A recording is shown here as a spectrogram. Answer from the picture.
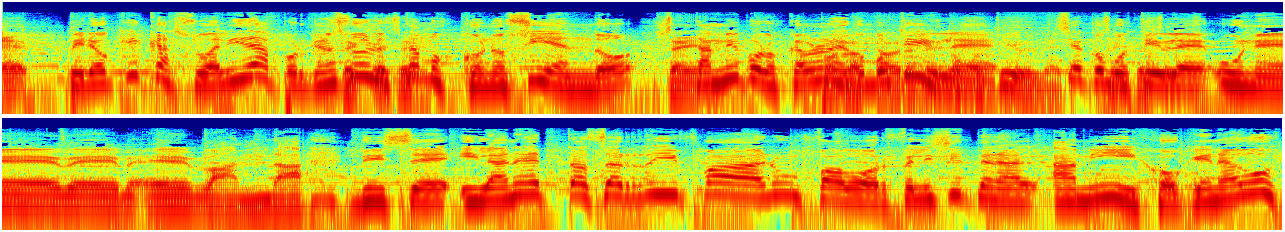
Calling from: Everett, Washington, United States; de Everett, Washington.

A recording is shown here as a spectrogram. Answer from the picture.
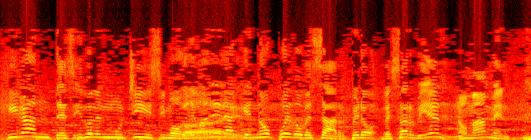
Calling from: Spain; de España.

